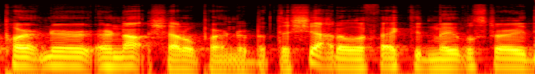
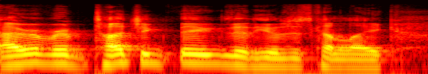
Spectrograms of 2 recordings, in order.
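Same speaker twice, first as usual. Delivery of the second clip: normal talking voice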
